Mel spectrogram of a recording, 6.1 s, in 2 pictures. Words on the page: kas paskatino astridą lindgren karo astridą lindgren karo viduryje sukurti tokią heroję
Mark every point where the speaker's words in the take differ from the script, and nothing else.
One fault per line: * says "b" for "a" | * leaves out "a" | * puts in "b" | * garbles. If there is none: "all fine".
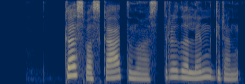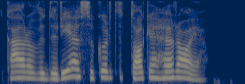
* leaves out "astridą lindgren karo"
